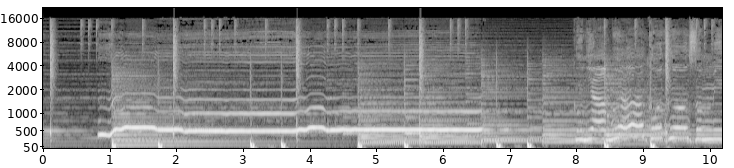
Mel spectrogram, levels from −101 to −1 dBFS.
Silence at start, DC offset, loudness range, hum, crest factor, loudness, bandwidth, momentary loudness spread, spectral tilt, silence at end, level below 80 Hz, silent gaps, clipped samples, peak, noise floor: 0 s; under 0.1%; 4 LU; none; 12 dB; -13 LUFS; 16.5 kHz; 8 LU; -5 dB/octave; 0 s; -24 dBFS; none; under 0.1%; 0 dBFS; -33 dBFS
